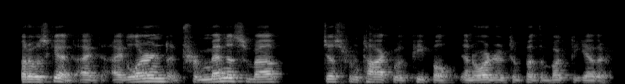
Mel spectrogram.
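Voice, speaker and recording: A man with a plain, everyday voice talks at a fairly quick pace with fairly even intonation. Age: 60s. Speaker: former pastor, author and end-of-life planning consultant. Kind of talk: interview.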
